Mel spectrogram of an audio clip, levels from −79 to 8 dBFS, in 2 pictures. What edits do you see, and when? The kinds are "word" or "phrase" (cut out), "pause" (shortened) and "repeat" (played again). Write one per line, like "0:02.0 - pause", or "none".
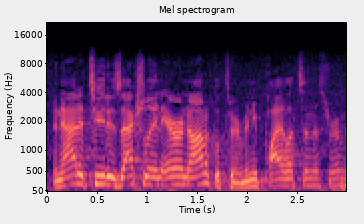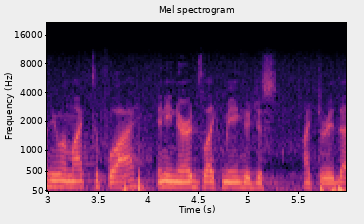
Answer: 0:04.0 - pause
